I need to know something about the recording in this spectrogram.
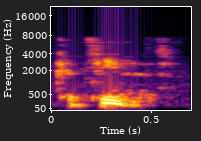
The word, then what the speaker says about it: Kachina: new Brides about catina's this how they're pronounced Katinas and a Catina is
